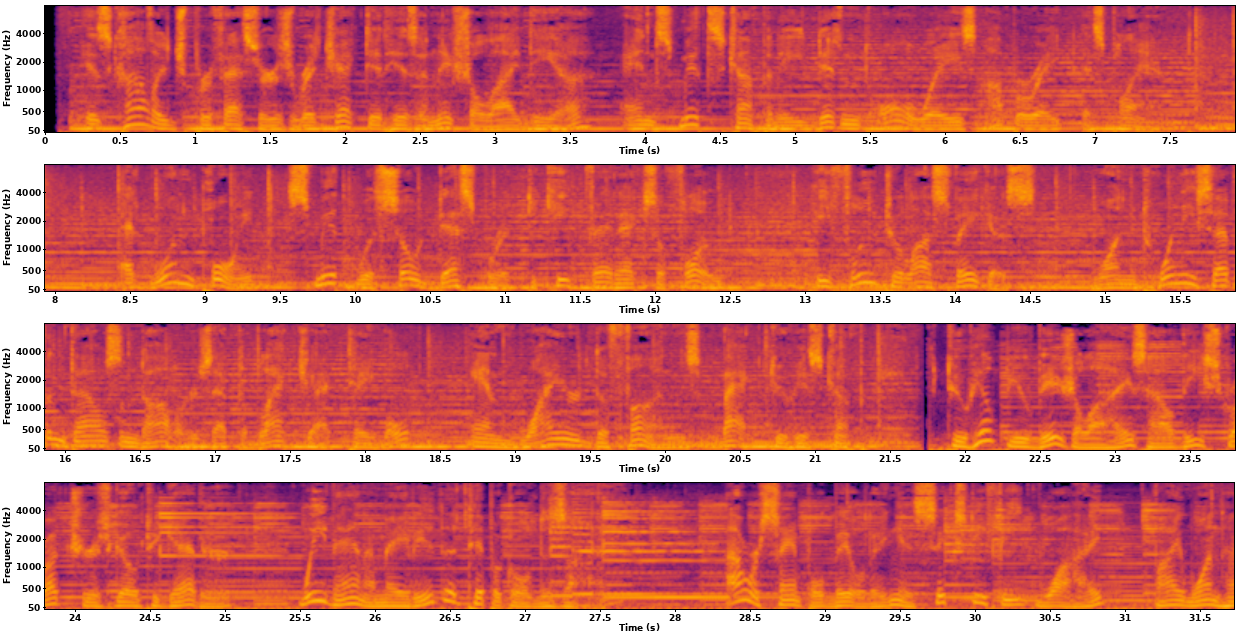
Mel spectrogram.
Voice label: Narration Male; commercial voiceover

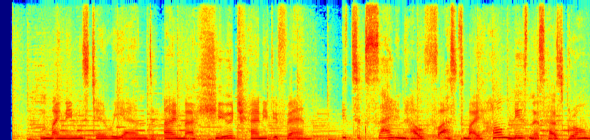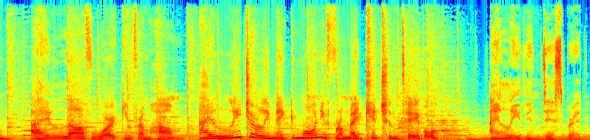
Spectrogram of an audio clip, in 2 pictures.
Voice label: Characters English Female; Character, Spanish (Latin and Castillian)

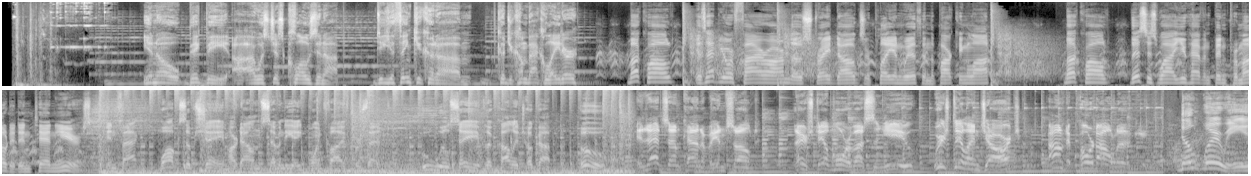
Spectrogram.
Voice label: Character Male, commercial voiceover

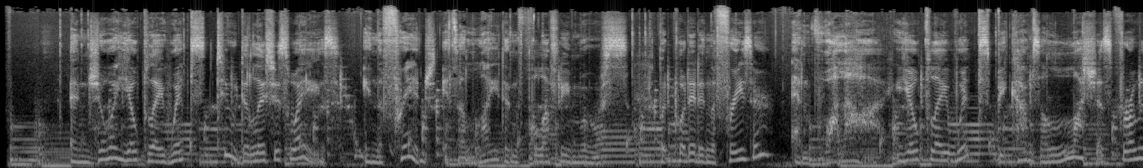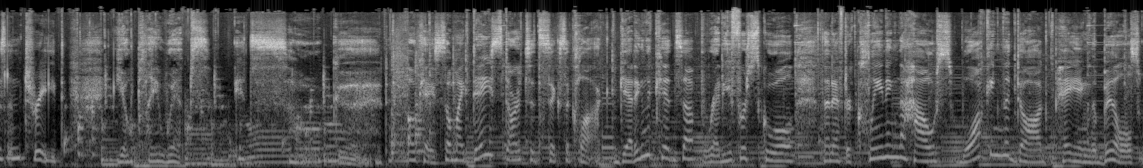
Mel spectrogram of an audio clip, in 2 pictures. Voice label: Commercial Female, Strong, Sexy, Vibrant; TV and Radio

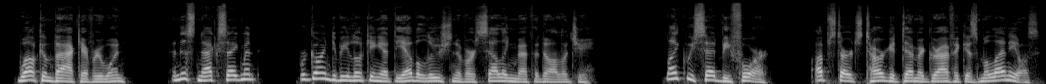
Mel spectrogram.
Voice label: eLearning Male

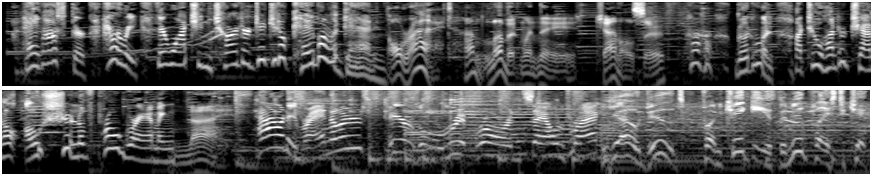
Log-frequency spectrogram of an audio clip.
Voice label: Character Male, commercial voiceover

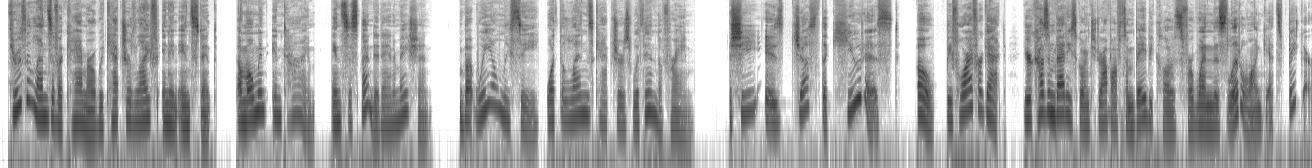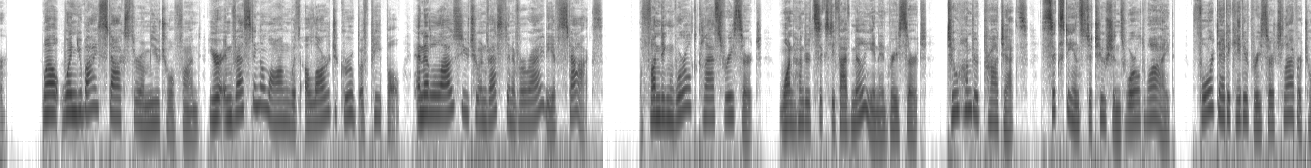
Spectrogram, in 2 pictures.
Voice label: Explainer Female

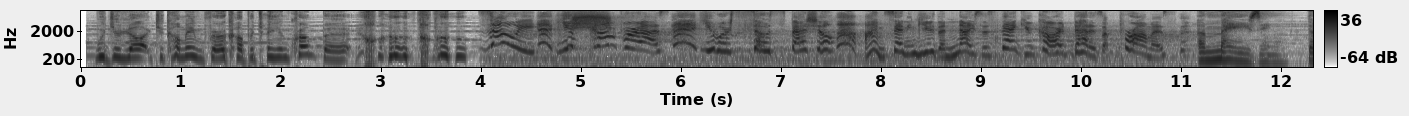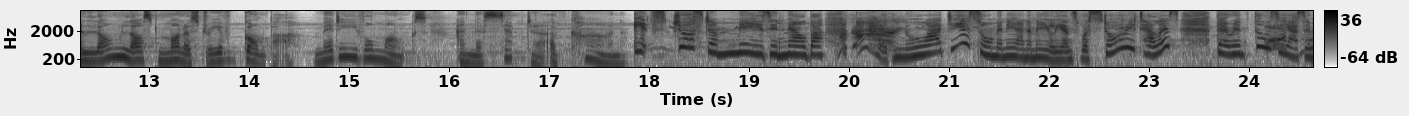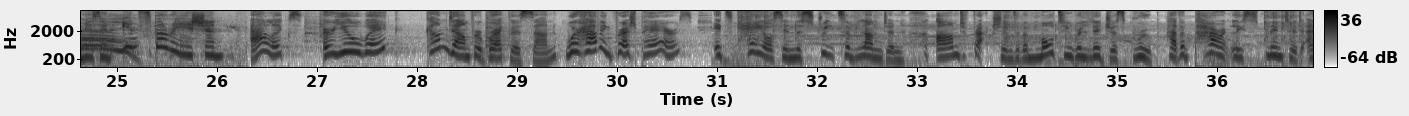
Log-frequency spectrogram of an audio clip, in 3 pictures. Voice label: Characters Female; commercial voiceover

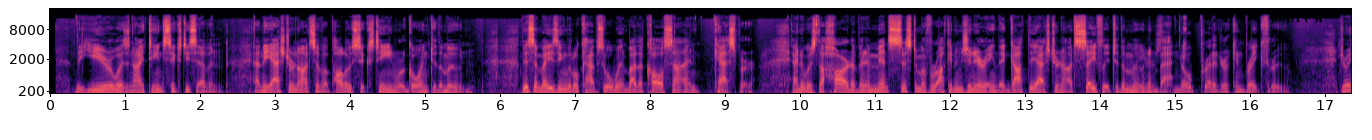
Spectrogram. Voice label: Narration Male; commercial voiceover

